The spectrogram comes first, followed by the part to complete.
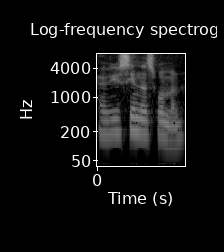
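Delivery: understated, low-key, plain-spoken, matter-of-fact tone. Narrating a scene, the speaker voices a man unrolling a scroll, in a quiet voice. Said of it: "in this very kind of quiet voice goes".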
